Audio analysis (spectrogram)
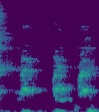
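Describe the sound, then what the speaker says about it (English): A pet dog barks three times in a steady rhythm, each bark muffled and somewhat distant, as if coming from another room, with no talking over it. "now it's my dog barking"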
